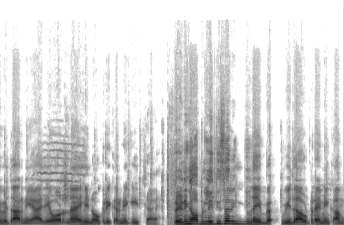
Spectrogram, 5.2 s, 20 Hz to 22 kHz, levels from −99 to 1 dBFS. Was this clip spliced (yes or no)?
no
